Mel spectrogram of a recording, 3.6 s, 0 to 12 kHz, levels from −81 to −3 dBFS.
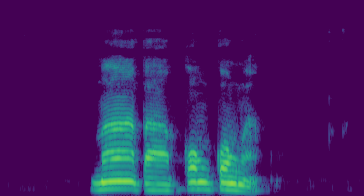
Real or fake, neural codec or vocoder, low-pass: fake; codec, 16 kHz, 4 kbps, X-Codec, WavLM features, trained on Multilingual LibriSpeech; 7.2 kHz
